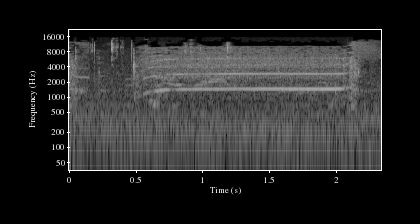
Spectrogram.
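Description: A few light clicks, then a small electric motor whines steadily at one pitch, like a drill, starting about half a second in and cutting off sharply at the end. The whine comes from the motorised gripper device that holds the glass.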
